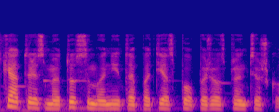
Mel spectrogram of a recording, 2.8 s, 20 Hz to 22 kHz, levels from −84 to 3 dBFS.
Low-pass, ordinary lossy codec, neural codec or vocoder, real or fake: 7.2 kHz; Opus, 64 kbps; none; real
